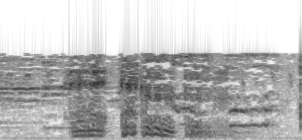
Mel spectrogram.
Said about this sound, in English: My cough must have been pretty frightening because the boy took off around the house like a quarter horse.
